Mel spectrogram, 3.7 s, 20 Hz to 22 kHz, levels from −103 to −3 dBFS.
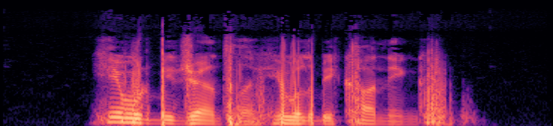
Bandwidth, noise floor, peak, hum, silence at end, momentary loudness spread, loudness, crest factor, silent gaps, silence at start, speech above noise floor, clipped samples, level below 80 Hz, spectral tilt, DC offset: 10.5 kHz; -80 dBFS; -2 dBFS; none; 0.55 s; 10 LU; -22 LUFS; 20 dB; none; 0.65 s; 60 dB; under 0.1%; -44 dBFS; -7.5 dB/octave; under 0.1%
